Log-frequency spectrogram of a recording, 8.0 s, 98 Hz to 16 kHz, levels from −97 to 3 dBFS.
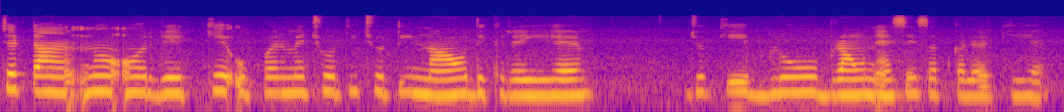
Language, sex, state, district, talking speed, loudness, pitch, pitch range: Hindi, female, Arunachal Pradesh, Lower Dibang Valley, 145 wpm, -19 LUFS, 235 Hz, 215-245 Hz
